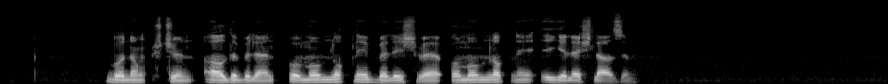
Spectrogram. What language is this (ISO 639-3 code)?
uig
